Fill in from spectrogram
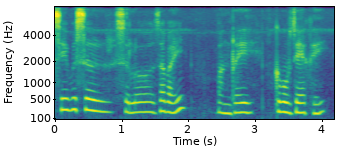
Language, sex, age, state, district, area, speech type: Bodo, female, 18-30, Assam, Baksa, rural, spontaneous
